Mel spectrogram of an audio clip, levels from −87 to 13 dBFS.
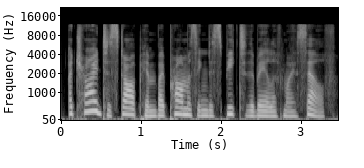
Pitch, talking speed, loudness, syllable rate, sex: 195 Hz, 225 wpm, -16 LUFS, 5.2 syllables/s, female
